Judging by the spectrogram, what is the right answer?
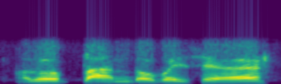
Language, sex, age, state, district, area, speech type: Manipuri, male, 30-45, Manipur, Ukhrul, rural, conversation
